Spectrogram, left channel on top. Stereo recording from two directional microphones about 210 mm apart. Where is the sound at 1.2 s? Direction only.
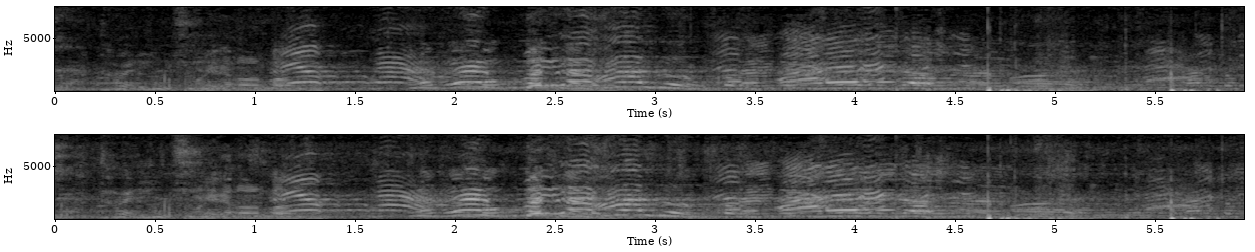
45° left (ahead or behind).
